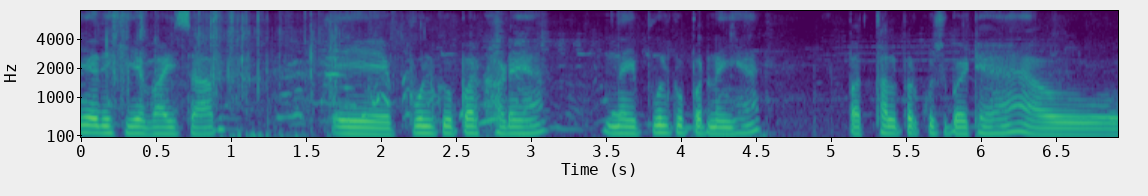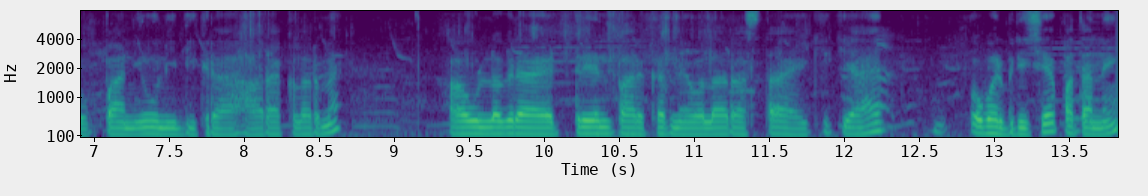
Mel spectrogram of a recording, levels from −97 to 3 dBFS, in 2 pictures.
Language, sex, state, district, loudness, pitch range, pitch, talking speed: Hindi, male, Chhattisgarh, Balrampur, -33 LUFS, 140-160 Hz, 150 Hz, 200 wpm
